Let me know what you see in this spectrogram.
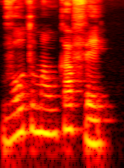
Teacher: Então, o fé, ele vai ser mais forte, ele vai ter mais destaque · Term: sílaba tônica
